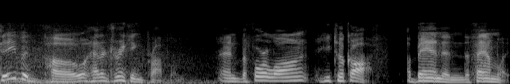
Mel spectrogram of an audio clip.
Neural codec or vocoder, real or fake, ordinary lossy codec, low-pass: vocoder, 44.1 kHz, 128 mel bands every 256 samples, BigVGAN v2; fake; AAC, 32 kbps; 7.2 kHz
